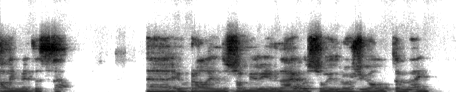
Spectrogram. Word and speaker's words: sommelier: E o senhor é sommelier de profissão?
